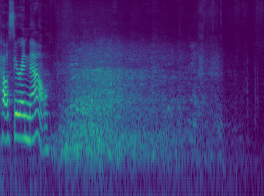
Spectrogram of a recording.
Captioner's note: audience laughing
